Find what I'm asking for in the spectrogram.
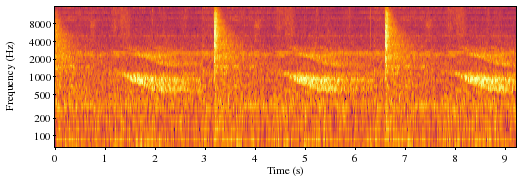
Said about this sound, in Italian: Il segnale di allarme avverte che ci sono lavori in corso nel cantiere di Atlas, uno degli esperimenti costruiti per LHC.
